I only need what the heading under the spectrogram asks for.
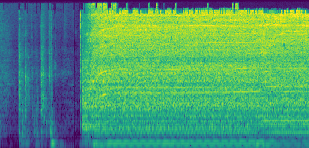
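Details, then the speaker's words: Power tool motor test after replacing tacho, original brushes kept: clicks then jumps straight to a high steady whine flat out with slight sparking from the speed; speed control not working, suspected controller problem; runs at full speed only. "right there is a little bit of a spark out of that but it's because it's actually running so fast we Taco has been replaced but still speed control is not working so there's a controller problem as well"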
